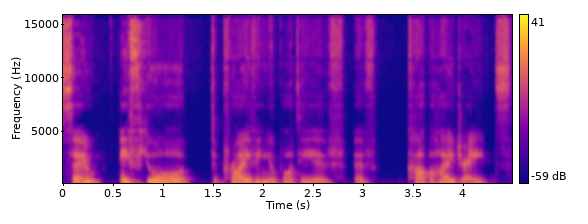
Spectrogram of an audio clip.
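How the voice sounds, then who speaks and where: In a Welsh accent, a woman speaks at medium pitch and a fairly slow pace with ordinary pitch variation. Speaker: dietitian. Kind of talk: interview.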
